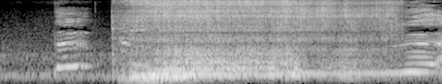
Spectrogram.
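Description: A wet, buzzy flatulent sound made with a thumb, about a second and a half long, loud, with a wobbling tone that sputters and trails off.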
